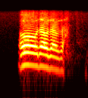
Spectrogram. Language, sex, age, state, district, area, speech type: Manipuri, male, 45-60, Manipur, Imphal East, rural, conversation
